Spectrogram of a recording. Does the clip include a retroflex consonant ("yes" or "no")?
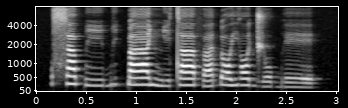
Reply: no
